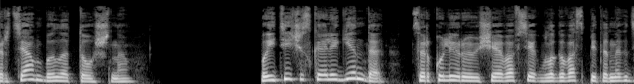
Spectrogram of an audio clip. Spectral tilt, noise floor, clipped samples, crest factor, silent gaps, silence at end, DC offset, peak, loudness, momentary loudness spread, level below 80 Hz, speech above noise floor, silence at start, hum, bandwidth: -5 dB/octave; -58 dBFS; under 0.1%; 14 dB; 1.95-2.61 s; 0 s; under 0.1%; 0 dBFS; -13 LUFS; 4 LU; -52 dBFS; 45 dB; 0 s; none; 16.5 kHz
